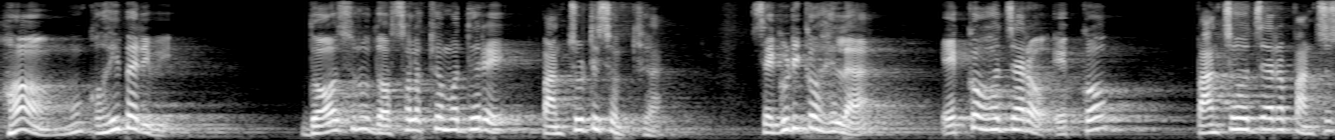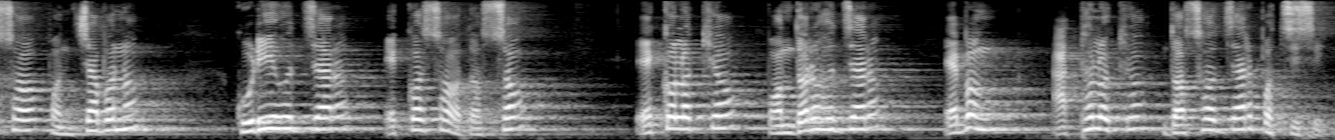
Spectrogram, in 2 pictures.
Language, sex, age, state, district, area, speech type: Odia, male, 60+, Odisha, Dhenkanal, rural, spontaneous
